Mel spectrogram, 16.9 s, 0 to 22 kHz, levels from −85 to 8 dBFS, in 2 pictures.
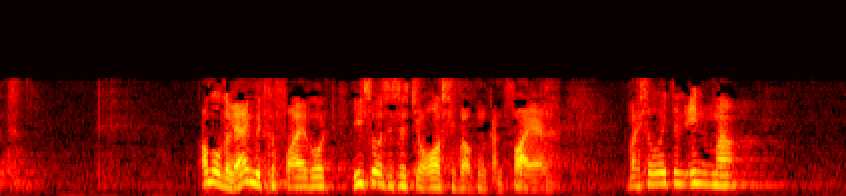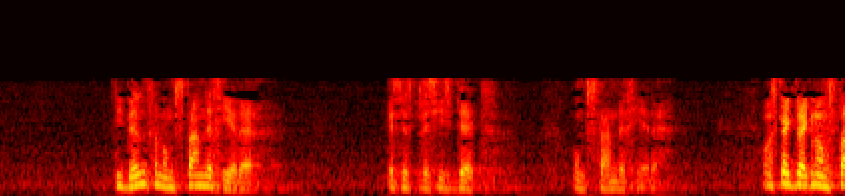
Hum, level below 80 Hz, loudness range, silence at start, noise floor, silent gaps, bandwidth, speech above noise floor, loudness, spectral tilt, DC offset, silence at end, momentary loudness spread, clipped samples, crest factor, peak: none; -72 dBFS; 12 LU; 0 s; -62 dBFS; none; 5 kHz; 36 dB; -26 LUFS; -8 dB/octave; under 0.1%; 0 s; 18 LU; under 0.1%; 22 dB; -6 dBFS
